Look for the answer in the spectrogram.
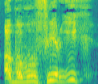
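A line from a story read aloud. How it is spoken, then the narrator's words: Groaned. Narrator (German): stöhnte Paliwetz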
